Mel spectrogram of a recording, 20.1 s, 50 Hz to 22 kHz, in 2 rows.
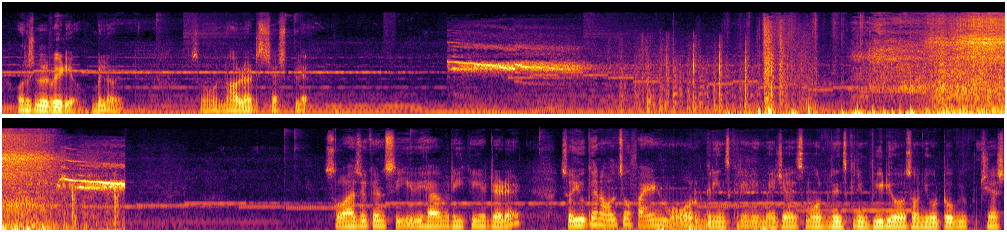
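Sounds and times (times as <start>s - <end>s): run of thuds: 5.0s - 9.1s.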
